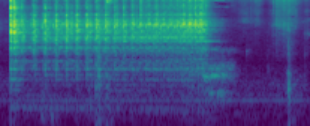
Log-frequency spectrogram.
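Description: Rapid metallic rattling from a small tea tin being shaken or handled, a dense run of fine ticks that starts suddenly and stops after about three seconds.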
